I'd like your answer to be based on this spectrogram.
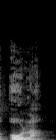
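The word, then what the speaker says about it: olah (עֹלָה): 利未记第一章是讲到燔祭，燔祭的希伯来文发音是 olah，这个字的意思是 ascent，就是上升的意思。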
